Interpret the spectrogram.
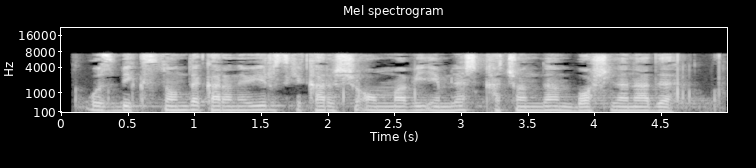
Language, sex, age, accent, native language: Uzbek, male, 19-29, Toshkent viloyati, Uzbek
